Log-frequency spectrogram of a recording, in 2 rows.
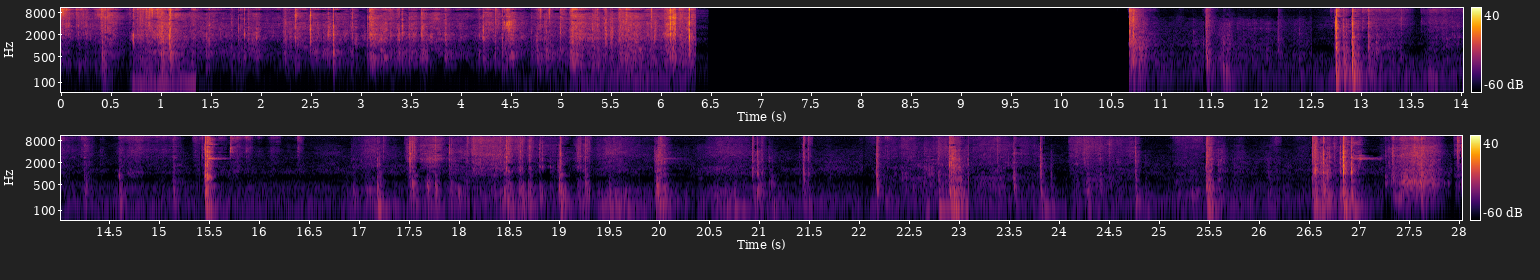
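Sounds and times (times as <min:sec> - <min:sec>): fridge hum: 0:11.0 - 0:28.0.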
